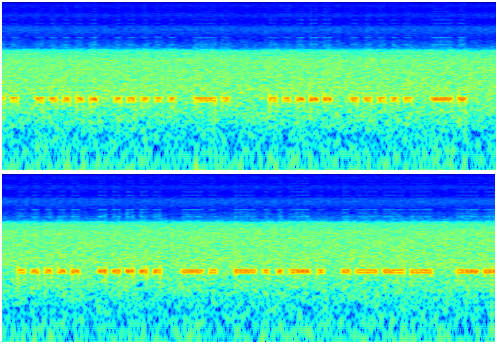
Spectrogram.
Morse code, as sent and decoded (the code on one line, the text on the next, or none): none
